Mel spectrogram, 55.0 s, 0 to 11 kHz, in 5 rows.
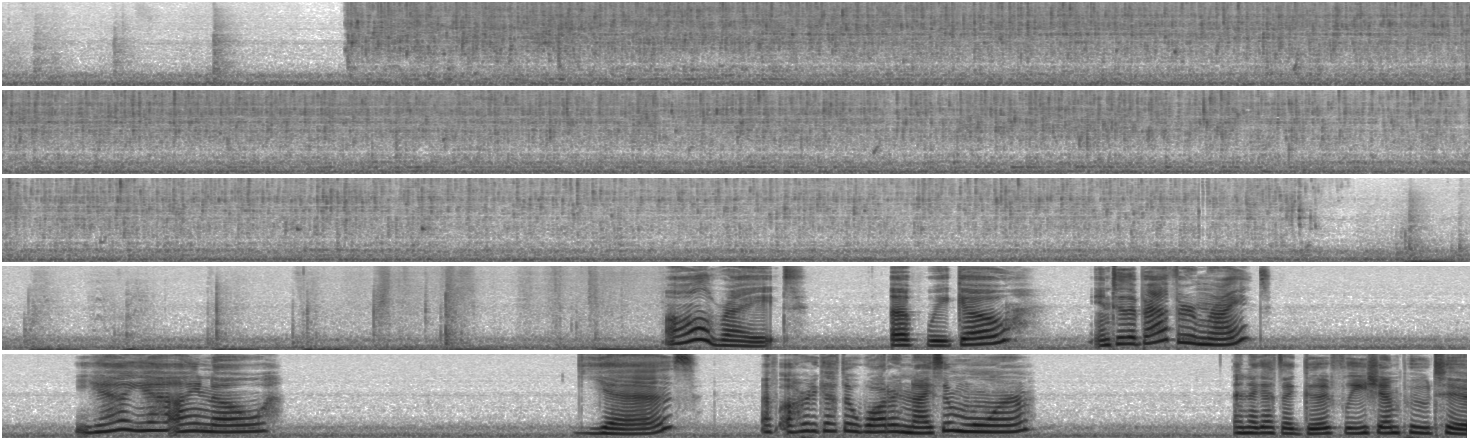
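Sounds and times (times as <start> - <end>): tap filling bathtub with water: 2.6 - 38.0.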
